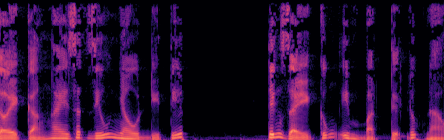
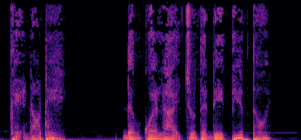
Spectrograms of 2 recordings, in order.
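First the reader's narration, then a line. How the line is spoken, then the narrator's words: Trembling whisper. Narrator (Vietnamese): Hương lúc này run rẩy thì thầm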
